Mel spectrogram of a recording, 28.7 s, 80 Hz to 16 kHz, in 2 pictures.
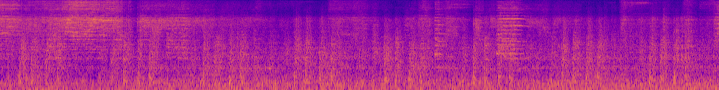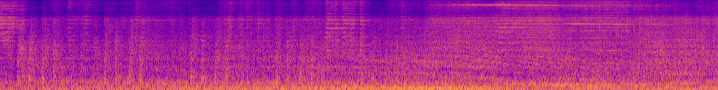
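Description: A freight train's wagons rolling past with the knock and clatter of wheels over rail joints, then the pusher locomotive, a TE33AC diesel, passes under power. Its engine drone builds from about halfway and is loudest a few seconds before the end.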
